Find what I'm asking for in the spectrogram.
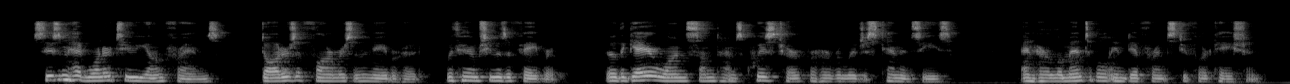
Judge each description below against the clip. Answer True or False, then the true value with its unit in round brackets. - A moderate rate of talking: True (165 wpm)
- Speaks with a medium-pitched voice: True (155 Hz)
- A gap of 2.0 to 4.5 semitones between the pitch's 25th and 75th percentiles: True (3.3 semitones)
